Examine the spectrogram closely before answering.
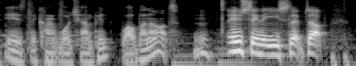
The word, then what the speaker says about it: Wout van Aert: Is it Wout?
